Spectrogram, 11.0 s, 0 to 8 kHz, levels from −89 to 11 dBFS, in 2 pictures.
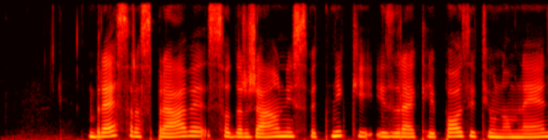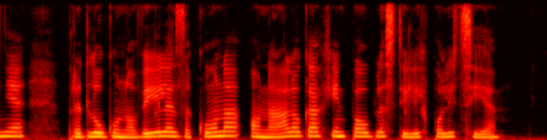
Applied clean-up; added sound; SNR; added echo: none; none; none; none.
